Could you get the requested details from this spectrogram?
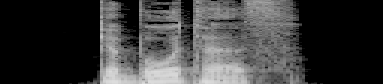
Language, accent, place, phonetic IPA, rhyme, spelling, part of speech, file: German, Germany, Berlin, [ɡəˈboːtəs], -oːtəs, Gebotes, noun, De-Gebotes.ogg
- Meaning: genitive singular of Gebot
